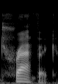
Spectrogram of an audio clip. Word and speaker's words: traffic: And traffic, that last bit, the K-fic, sometimes gets mumbled. Really hit that K sound at the end. Traffic makes it clearer.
